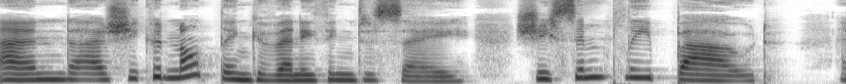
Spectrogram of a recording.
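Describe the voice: Plain reading aloud carries lively intonation throughout.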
